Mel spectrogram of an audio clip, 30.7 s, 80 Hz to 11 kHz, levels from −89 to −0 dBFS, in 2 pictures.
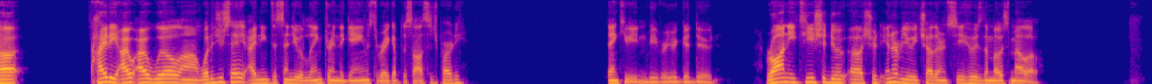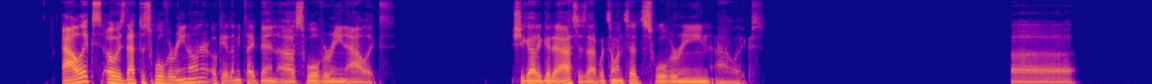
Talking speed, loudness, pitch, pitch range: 150 wpm, -23 LUFS, 120 Hz, 100-135 Hz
